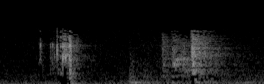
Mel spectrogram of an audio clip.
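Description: A key rattles and clicks in the lock of a cellar door, followed by a dull thud and the scraping creak of the heavy door being pulled open, with no voices.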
